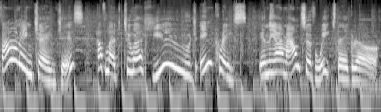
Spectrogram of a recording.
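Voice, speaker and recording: A playful young puppet co-host with a foreign accent. The voice is very high and wildly animated, with words drawn out very slowly. It sounds like children's comedy news. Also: exaggerated voice. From Caracas, Venezuela.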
